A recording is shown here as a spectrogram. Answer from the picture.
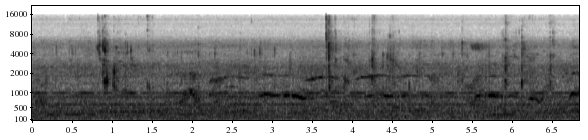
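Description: Chewing and nibbling on a chicken leg bone, with a few sharp clicks and crunches.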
